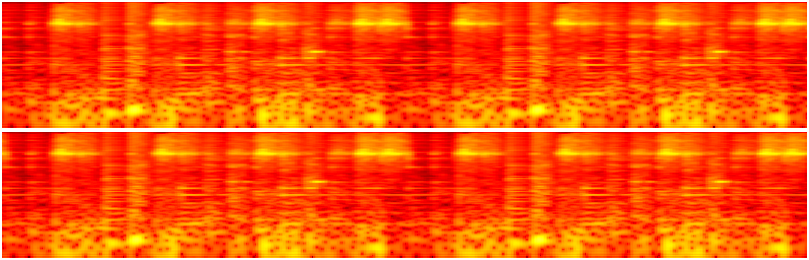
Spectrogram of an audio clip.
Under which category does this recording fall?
Instrument samples > Percussion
